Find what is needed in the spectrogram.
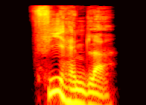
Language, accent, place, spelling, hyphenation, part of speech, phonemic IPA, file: German, Germany, Berlin, Viehhändler, Vieh‧händ‧ler, noun, /ˈfiːˌhɛntlɐ/, De-Viehhändler.ogg
- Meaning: livestock dealer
